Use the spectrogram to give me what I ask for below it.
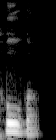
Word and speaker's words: jugo: So the J in Spanish has that like ha. Ha, yeah, like it's H. – Yeah. – like juice in Spanish is spelled J-U-G-O and it's pronounced Hugo.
